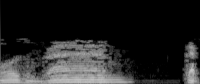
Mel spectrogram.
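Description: A man's voice reading news narration in Khmer, with one long drawn-out syllable near the middle and a short pause before the next word.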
